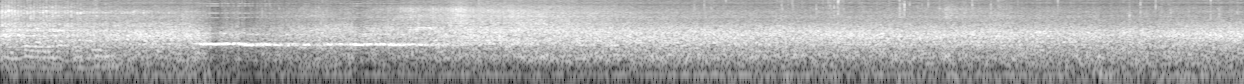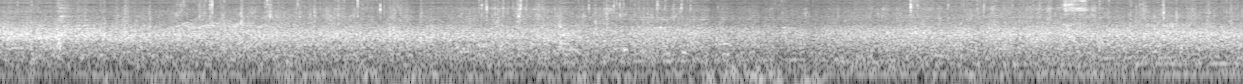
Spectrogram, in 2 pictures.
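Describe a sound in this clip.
Traffic rumbles steadily along a busy city street.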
